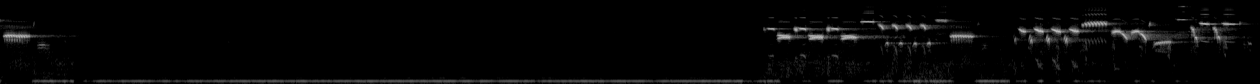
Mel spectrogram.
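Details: Little bunting: after one short high note, a long quiet stretch with a steady low hum, then two lively phrases of rapid, high-pitched, slurred and chipping notes in quick succession.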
